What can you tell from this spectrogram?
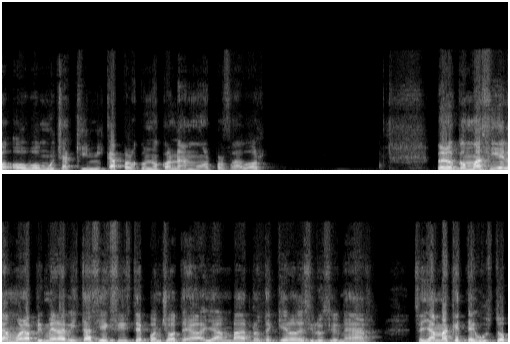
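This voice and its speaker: A man hosting a casual commentary stream, sarcastically mocking reality-show contestants and answering chat messages. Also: mid-range voice. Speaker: host reading live chat.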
